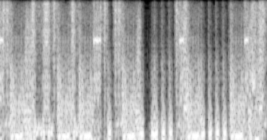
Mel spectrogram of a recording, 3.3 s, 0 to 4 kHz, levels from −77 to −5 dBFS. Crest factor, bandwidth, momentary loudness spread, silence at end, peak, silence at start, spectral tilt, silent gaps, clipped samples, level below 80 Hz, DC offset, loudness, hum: 4 dB; 4 kHz; 3 LU; 0 s; 0 dBFS; 0 s; -9.5 dB/octave; none; 20%; -10 dBFS; 4%; -4 LUFS; none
